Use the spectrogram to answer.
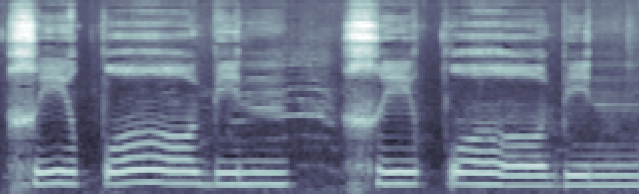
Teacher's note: ada udara yang keluar dari ujung tenggorokan. Khitabin, khitabin.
